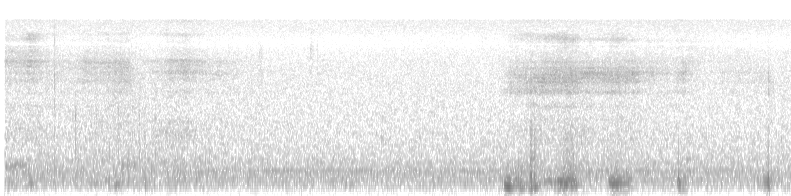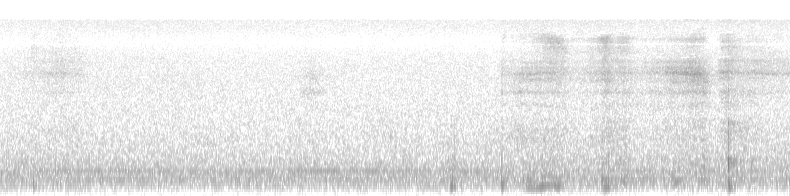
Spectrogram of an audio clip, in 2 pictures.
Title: Maoli snoring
